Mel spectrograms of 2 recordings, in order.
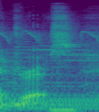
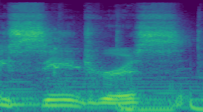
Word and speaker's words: Cedrus: correct anyone that says say cedis so I'm going to try hard to go fully cedris you know in this video I'll probably mess up but just know that you know you can really pronounce it either way years ago I had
